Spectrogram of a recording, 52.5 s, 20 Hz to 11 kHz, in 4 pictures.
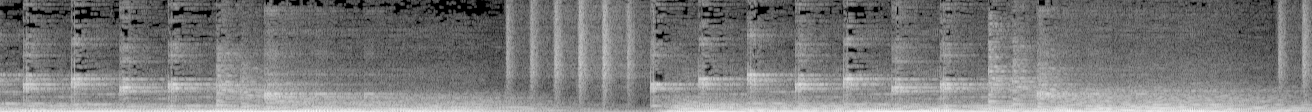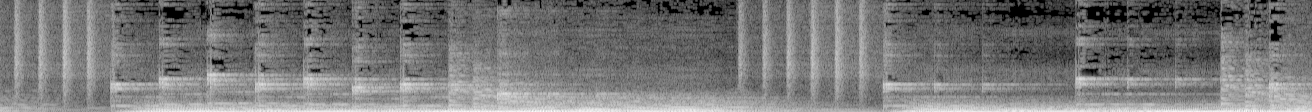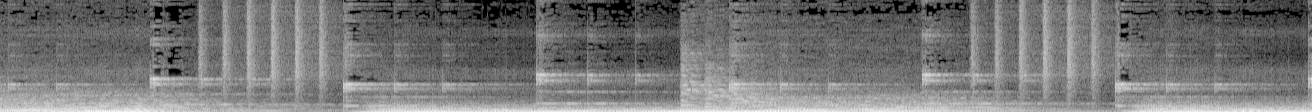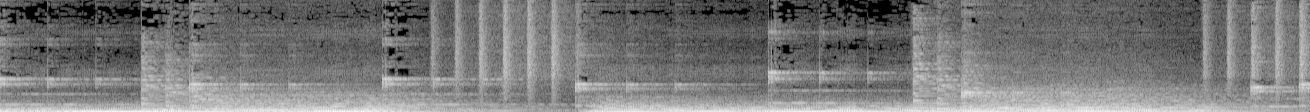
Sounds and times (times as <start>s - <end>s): Video game music: 0.0s - 52.4s.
